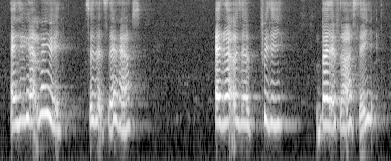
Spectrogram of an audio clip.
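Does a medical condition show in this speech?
Yes: spinal muscular atrophy type 2.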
